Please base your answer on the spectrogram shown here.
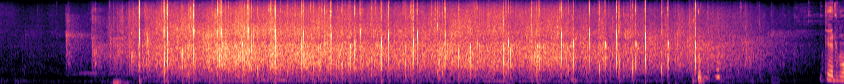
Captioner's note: applause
